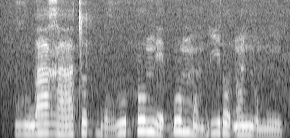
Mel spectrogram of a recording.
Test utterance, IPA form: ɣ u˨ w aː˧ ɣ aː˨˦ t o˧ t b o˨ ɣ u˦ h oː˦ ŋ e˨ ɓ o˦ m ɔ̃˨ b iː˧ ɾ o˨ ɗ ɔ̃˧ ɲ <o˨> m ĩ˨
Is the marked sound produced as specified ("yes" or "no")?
yes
